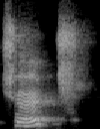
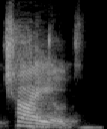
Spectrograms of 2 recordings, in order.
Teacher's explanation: h becomes ch and it's very different than in french ch you pronounce it almost as if there's a t in front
